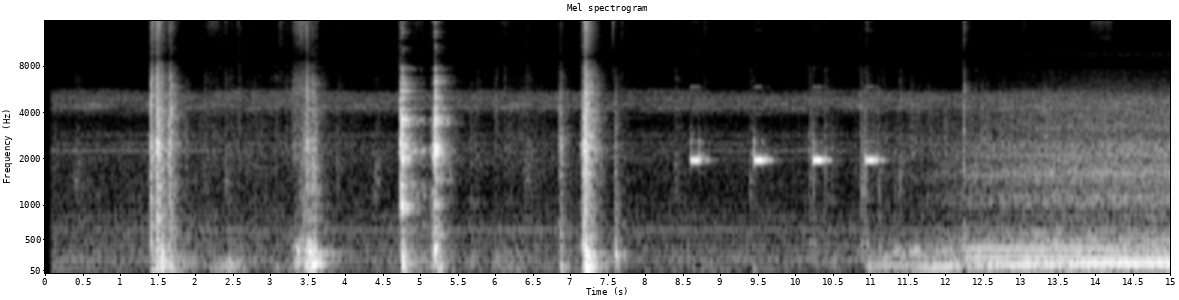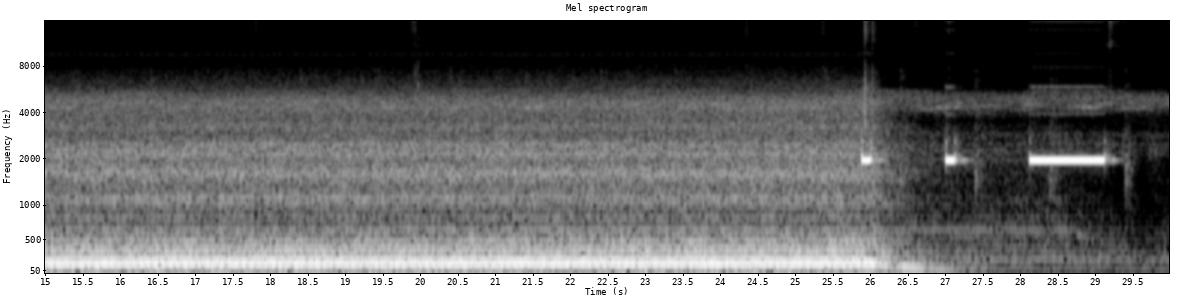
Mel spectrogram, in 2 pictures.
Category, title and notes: Sound effects > Objects / House appliances
It is a microwave. Recorded on my iPhone 15 Pro and edited in Logic Pro X.
beep, click, electronic, field-recording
